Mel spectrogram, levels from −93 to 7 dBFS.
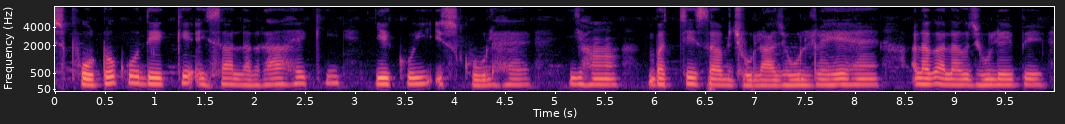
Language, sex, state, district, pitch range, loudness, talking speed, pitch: Maithili, female, Bihar, Supaul, 155-175 Hz, -27 LUFS, 145 wpm, 160 Hz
